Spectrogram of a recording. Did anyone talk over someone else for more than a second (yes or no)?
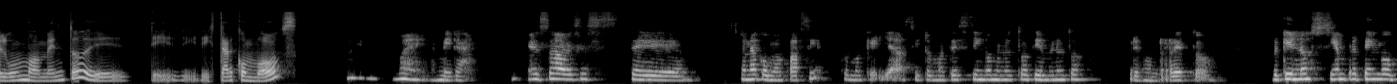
no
